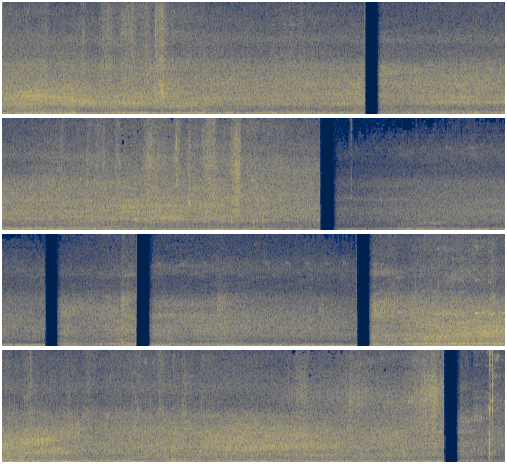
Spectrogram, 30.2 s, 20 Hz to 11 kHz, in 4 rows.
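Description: Turbocharged Honda D16 four-cylinder engine running steadily, heard in several short clips joined by abrupt cuts.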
